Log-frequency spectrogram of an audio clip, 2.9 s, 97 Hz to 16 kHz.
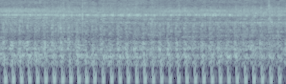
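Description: A Suzuki Raider 150 carburetor motorcycle engine runs steadily up close. Its exhaust thumps in a fast, even rhythm that holds a constant pace throughout.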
